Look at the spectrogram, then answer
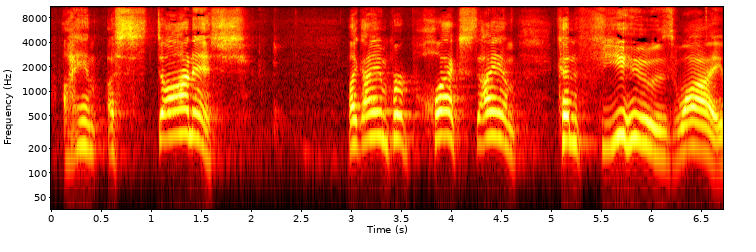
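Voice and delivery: Paul rebuking the Galatians in dismay; Paul's astonished outrage. Acted. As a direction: pour out shocked disbelief.

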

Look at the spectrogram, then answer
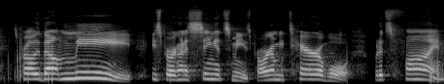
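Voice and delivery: high-pitched imitation of an excited girlfriend; giddy guessing. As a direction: lightly act out happy anticipation. Girlfriend happily guessing what note is.

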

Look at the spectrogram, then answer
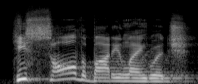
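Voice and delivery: ordinary talk

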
